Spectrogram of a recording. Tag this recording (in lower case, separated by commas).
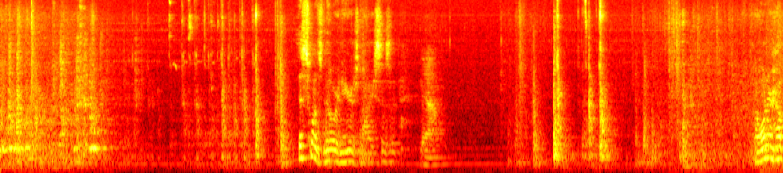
speech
